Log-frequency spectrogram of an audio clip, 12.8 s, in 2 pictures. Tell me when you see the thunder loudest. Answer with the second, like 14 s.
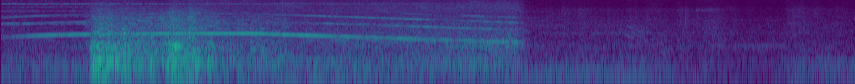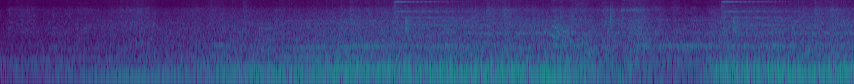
1 s.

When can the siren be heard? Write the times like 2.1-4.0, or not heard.
0.0-4.0.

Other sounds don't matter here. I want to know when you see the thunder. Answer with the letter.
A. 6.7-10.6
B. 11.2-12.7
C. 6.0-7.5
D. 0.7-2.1
D.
